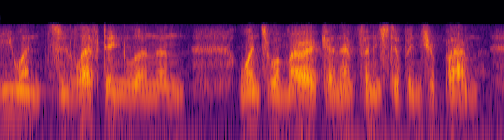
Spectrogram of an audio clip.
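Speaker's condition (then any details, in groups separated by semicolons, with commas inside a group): Voice box damage after neck operation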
